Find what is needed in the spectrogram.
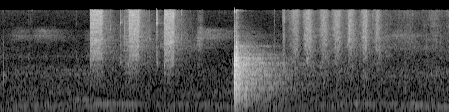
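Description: A few short hisses from a small spray bottle of hand sanitiser, then about halfway through a sharp knock as the bottle is set down on the stone countertop, followed by a run of light clicks.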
